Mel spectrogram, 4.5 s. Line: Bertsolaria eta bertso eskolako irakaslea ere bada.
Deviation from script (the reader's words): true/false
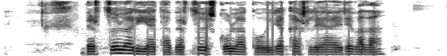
false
